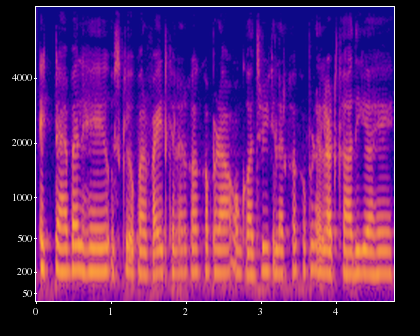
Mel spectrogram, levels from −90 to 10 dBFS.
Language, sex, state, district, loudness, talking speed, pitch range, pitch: Hindi, female, Madhya Pradesh, Bhopal, -17 LUFS, 190 wpm, 190-205 Hz, 195 Hz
